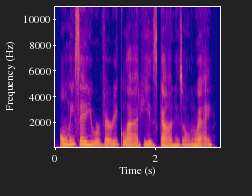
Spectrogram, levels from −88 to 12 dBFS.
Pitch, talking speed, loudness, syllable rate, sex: 235 Hz, 215 wpm, -18 LUFS, 4.9 syllables/s, female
